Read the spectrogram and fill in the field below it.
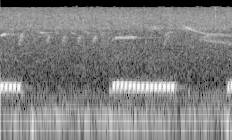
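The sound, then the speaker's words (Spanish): A European turtle dove coos in low, purring phrases, a short burst followed by a longer rolling one after a brief pause, clear with no talking. “Pero no cualquier tórtola, la tórtola europea. La tórtola europea suena así.”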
